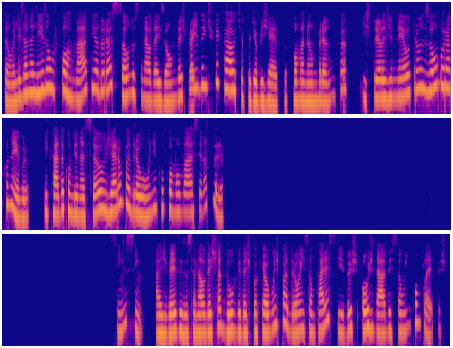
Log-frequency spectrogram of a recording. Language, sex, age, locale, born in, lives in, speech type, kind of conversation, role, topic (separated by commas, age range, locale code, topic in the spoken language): Portuguese, female, 20-24, pt-BR, Brazil, Italy, read, expert-assistant, expert, Dizem que todas as estrelas acabam explodindo como supernovas. Isso é mito ou fato? Como é o verdadeiro destino das estrelas?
